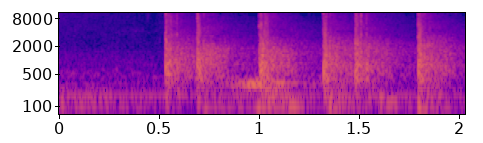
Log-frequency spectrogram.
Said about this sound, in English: Clapping.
